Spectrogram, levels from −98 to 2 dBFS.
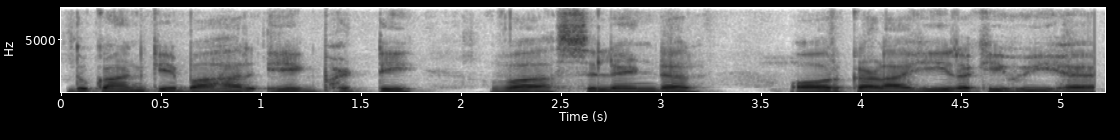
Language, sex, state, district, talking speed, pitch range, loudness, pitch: Hindi, male, Uttar Pradesh, Lalitpur, 135 wpm, 115-130 Hz, -15 LUFS, 120 Hz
